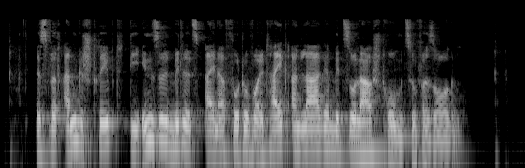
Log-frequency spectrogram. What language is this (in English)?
German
